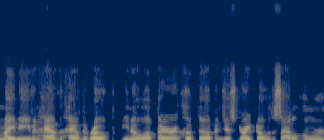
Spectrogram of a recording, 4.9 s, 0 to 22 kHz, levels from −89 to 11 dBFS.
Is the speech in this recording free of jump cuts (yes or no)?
yes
